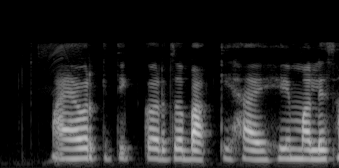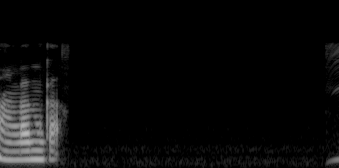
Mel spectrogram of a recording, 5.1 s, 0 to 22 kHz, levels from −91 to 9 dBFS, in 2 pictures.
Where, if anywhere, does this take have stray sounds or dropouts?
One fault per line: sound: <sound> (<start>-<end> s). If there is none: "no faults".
no faults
